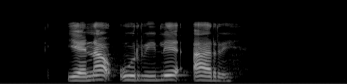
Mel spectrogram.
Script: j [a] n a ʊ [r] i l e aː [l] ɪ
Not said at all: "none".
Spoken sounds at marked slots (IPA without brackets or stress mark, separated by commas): ɛ, r, r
